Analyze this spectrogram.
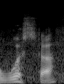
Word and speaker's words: Worcestershire: name Worcester sauce or Worcestershire sauce. It's generally pronounced to English people Worcester. Because like Gloucester, you don't say Gloucestershire, and Worcestershire, you don't say Worcestershire, you say Gloucester and Worcester.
